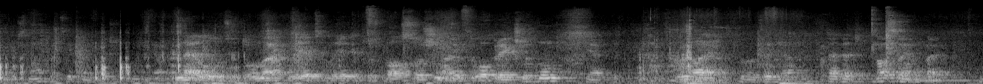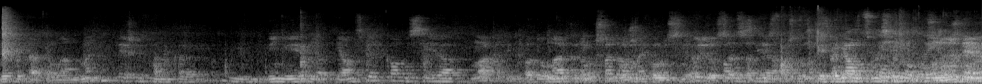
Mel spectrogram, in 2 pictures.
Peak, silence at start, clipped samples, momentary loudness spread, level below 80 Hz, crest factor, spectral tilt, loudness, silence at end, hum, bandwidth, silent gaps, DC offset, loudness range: 0 dBFS; 0 s; under 0.1%; 13 LU; -38 dBFS; 22 dB; -5.5 dB/octave; -23 LUFS; 0 s; none; 16.5 kHz; none; under 0.1%; 8 LU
